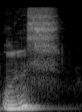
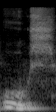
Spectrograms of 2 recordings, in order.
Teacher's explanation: If we have an N or an M, if we have a nasal sound, so N or before a fricative, which is a sound that produces friction, so f or s, that N drops out in the Old period, and so Old English, Old Frisian period, um, and the vowel that precedes that sound is lengthened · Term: Long vowel, no n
